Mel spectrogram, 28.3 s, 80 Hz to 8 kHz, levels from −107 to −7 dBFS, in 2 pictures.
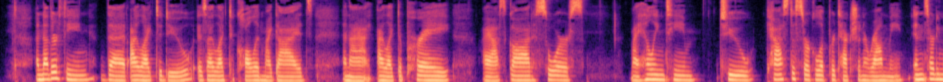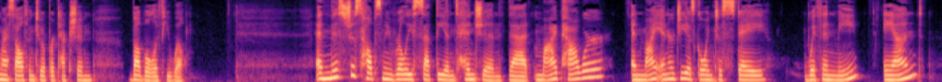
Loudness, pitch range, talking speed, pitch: -19 LUFS, 155-180 Hz, 140 wpm, 165 Hz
